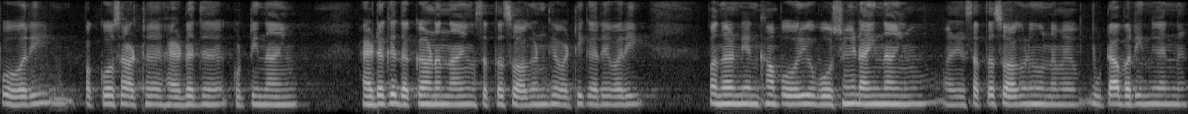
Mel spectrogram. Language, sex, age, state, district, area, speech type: Sindhi, other, 60+, Maharashtra, Thane, urban, spontaneous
